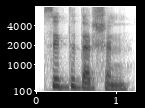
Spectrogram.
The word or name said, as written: सिद्ध-दर्शन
